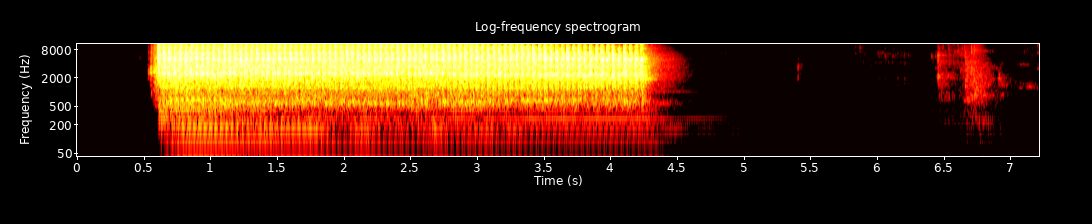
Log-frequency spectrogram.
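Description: A Ryobi ONE+ cordless impact wrench on setting 2 hammers steadily at car wheel nuts tightened to 140 Nm, a loud, continuous rattling burst of about four seconds that then stops, followed by a brief faint clatter.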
